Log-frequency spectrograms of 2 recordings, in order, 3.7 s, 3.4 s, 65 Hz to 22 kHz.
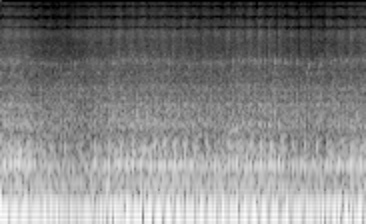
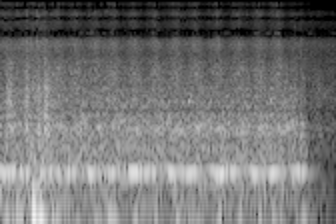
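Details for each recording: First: Detroit Diesel 92 series military-surplus engine, sat 20 years, in a bus, idling after first start on cold oil, dash oil pressure 75: loud, steady clatter, even firing beat, slight speed drift; runs cleanly after priming. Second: Detroit Diesel 92 series that sat 20 years, installed in a bus: steady cranking with even low pulses for three seconds, no catch; it acts starved of fuel despite pre-primed rails, with air in the fuel system suspected.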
